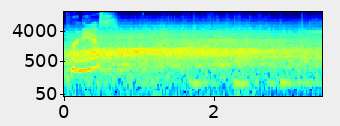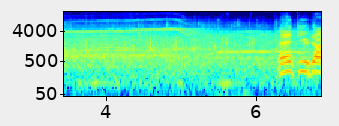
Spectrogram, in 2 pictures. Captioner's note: applause & Cheer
